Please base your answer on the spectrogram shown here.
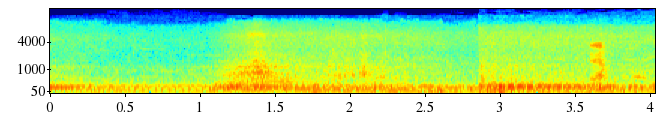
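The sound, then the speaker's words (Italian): Engine roar heard aboard a Mustang 5000 GT on a racing circuit in Lommel, Belgium: a loud, continuous low rumble that swells as the car accelerates, then surges again toward the end. “Ci troviamo a bordo di una Mustang 5000 GT, come sentirete anche dal rombo dei motori.”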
